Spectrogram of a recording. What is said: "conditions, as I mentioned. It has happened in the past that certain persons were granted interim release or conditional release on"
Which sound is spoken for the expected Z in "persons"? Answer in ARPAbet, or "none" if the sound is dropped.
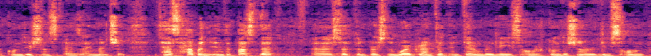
none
